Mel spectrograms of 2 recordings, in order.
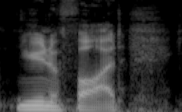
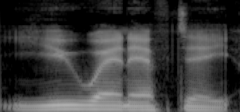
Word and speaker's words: UNFD: And yes, it's pronounced as an initialism, UNFD, not unified.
